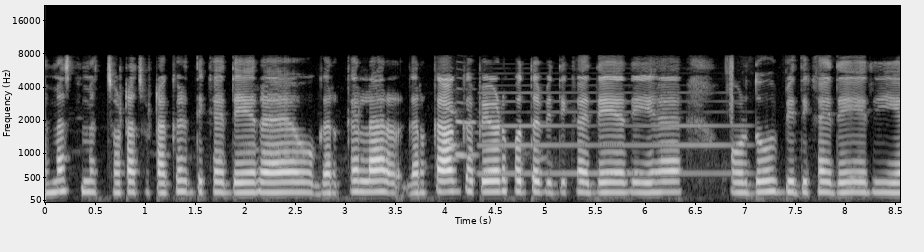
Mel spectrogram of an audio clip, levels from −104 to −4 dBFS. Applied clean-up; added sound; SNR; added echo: none; Wind instrument, woodwind instrument; 18 dB; none.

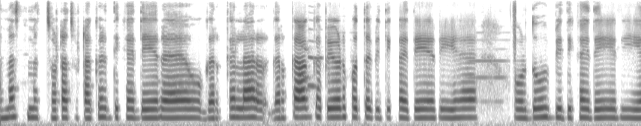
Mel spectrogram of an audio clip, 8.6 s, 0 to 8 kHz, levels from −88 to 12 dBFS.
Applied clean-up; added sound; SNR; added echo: neural diffusion model UNIVERSE++.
